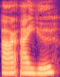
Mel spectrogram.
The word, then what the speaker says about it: Riu: It's RIU.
